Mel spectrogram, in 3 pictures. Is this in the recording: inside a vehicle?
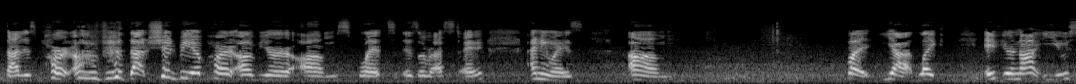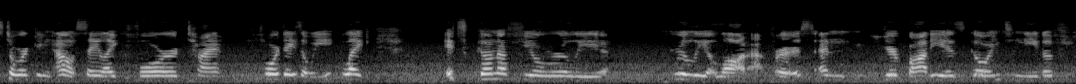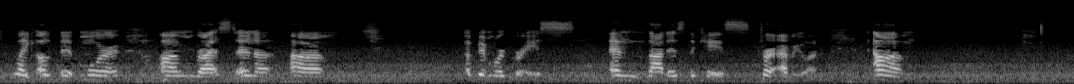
yes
